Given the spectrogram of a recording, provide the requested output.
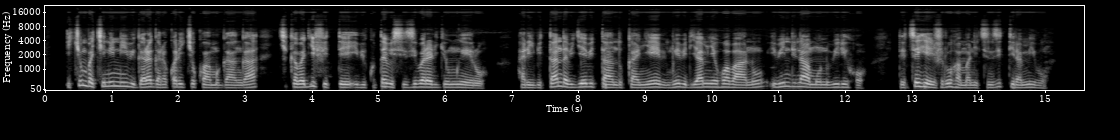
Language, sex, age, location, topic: Kinyarwanda, male, 18-24, Kigali, health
